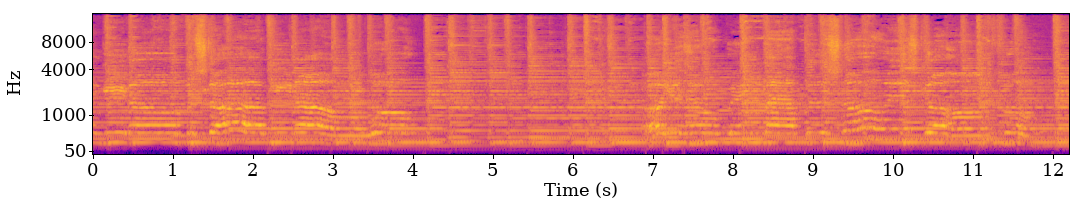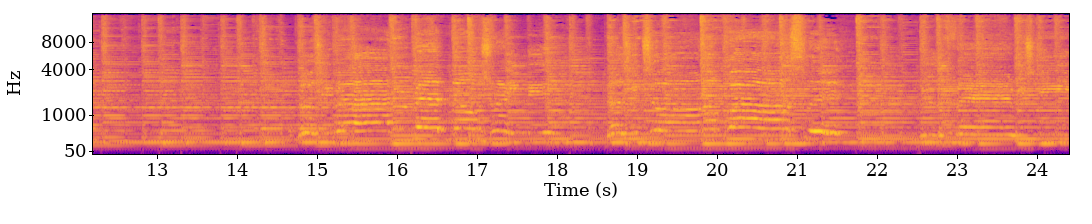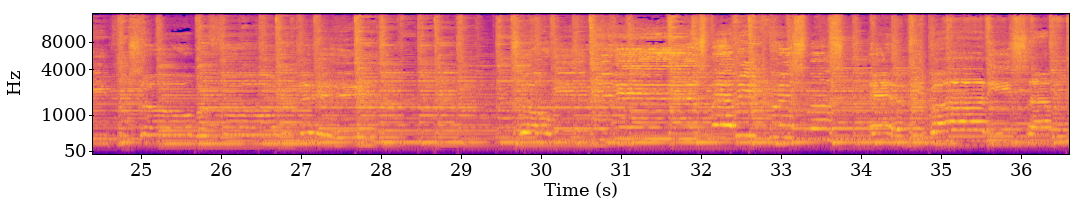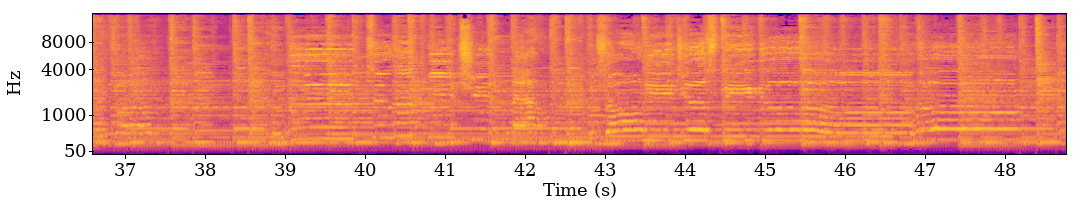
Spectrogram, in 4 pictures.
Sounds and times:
Acoustic guitar: 0:00.0 - 0:48.7.

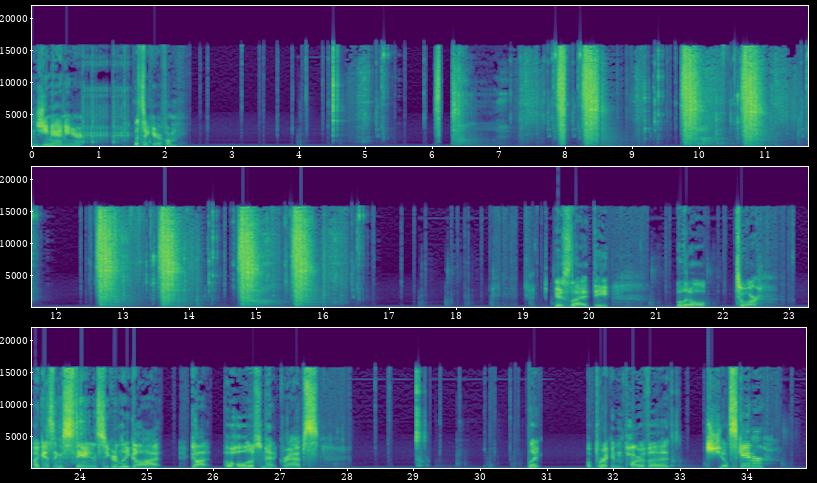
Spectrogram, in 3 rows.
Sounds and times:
Speech: 0:00.0 - 0:00.8, 0:01.5 - 0:02.3, 0:19.4 - 0:20.4, 0:21.3 - 0:22.7, 0:23.3 - 0:27.6, 0:31.6 - 0:34.5.

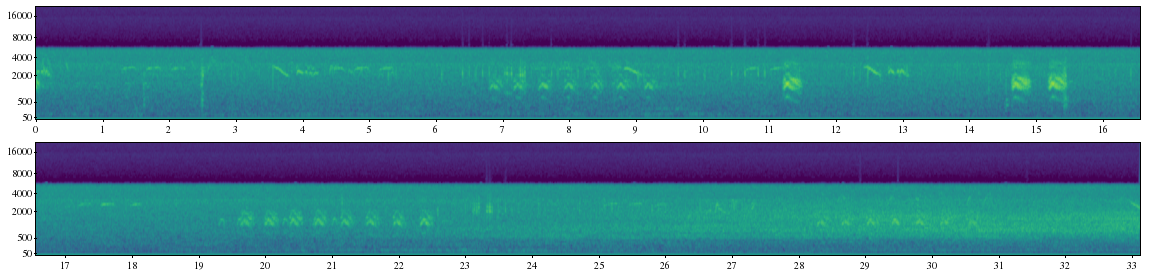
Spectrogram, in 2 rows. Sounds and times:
Outside, rural or natural: 0:00.0 - 0:33.1
Caw: 0:06.8 - 0:09.4, 0:11.2 - 0:11.6, 0:14.6 - 0:15.6, 0:19.3 - 0:22.6, 0:28.3 - 0:30.4.

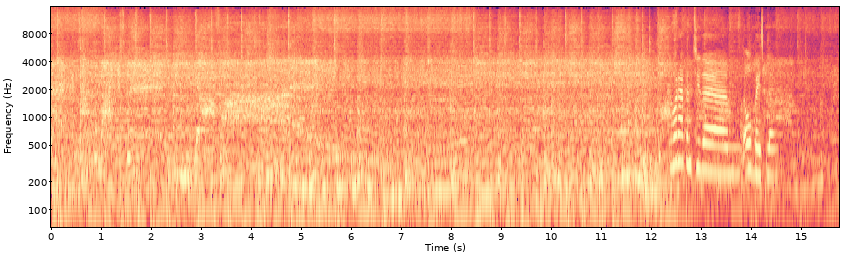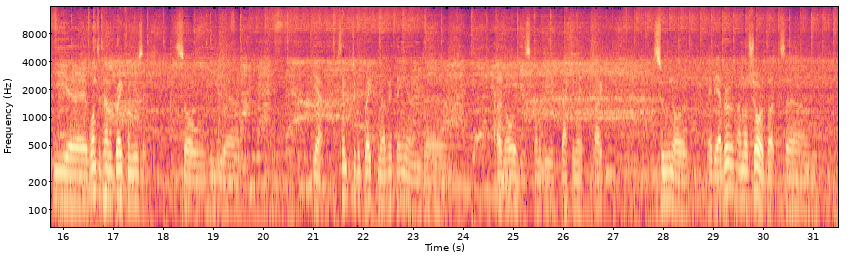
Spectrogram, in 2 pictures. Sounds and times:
Music: 0:00.0 - 0:31.5
Speech: 0:12.4 - 0:14.6, 0:15.7 - 0:17.7, 0:18.3 - 0:19.7, 0:21.0 - 0:23.7, 0:24.6 - 0:26.8, 0:27.8 - 0:31.0.

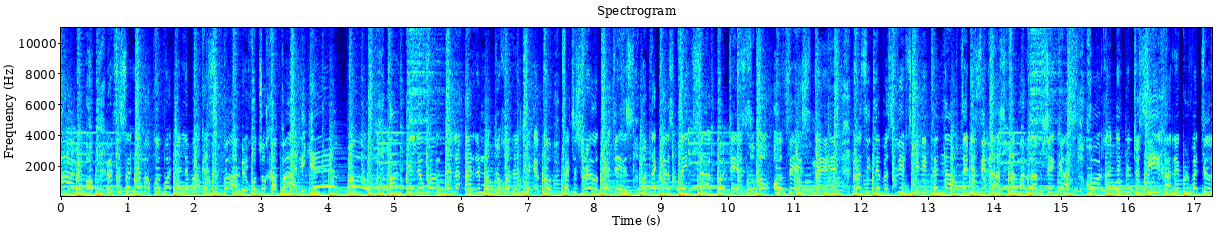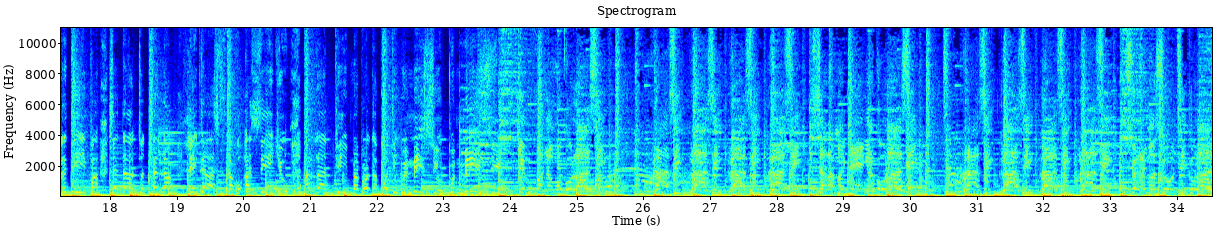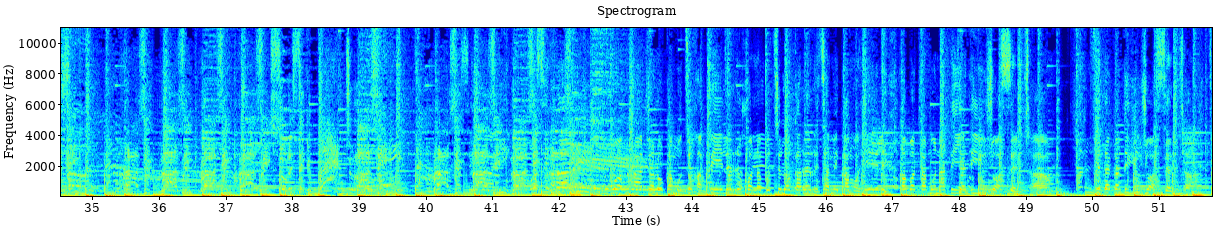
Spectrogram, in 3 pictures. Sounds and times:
Music: 0:00.0 - 0:51.8.

